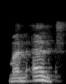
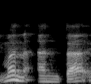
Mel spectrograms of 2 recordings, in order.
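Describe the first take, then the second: First: The final vowel of the last word is dropped. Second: The final vowel of the last word is pronounced. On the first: This is how it is said in everyday conversation. "itu biasanya kalau percakapan" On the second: This is the full reading form for learners. "usahakan harokat itu selalu dibaca lengkap sampai huruf terakhir"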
